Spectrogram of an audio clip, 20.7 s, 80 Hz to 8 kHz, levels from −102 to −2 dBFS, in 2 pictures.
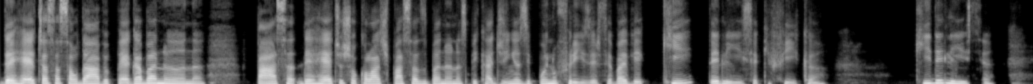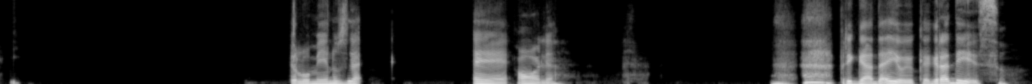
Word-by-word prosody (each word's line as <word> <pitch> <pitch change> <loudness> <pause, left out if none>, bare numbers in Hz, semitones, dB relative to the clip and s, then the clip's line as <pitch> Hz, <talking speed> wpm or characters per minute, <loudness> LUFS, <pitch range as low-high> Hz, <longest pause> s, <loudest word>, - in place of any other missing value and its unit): derrete 155 +3 +6
essa 210 0 0
saudável, 180 -4 +3
pega 150 +3 +3
a - - +4
banana, 170 -6 +3 0.5
passa, 170 +4 +3
derrete 175 +2 +2
o 210 - -3
chocolate, 190 -3 0
passa 180 +2 0
as 175 -1 -3
bananas 165 -1 -1
picadinhas 160 0 -4
e 180 - -3
põe 175 0 -3
no 185 - +2
freezer. 140 -7 -3
Você 160 - -6
vai 165 +1 +1
ver 170 +1 -4 0.2
que 210 +6 -2 0.2
delícia 155 -6 -1
que 155 - -18
fica. 135 -2 -8 0.9
Que 200 +1 0
delícia. 165 -10 0 0.5
E. - - -17 2.7
Pelo 160 +1 -1
menos 180 +3 -1
é 190 -3 -1 1.1
é, 165 -6 +1
olha. 150 -2 -2 2.7
Obrigada 165 -2 +2
eu, 170 -5 +4
eu 155 - -1
que 160 - -8
agradeço. 170 - +1
165 Hz, 110 wpm, -21 LUFS, 155-185 Hz, 2.7 s, derrete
